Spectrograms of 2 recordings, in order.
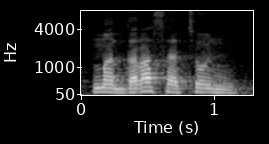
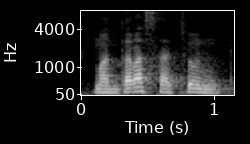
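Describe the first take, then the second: Both takes have the same delivery.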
